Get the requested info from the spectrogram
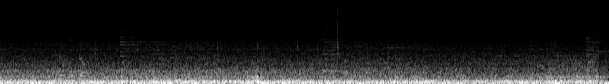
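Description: Steady low road rumble of a car driving at motorway speed, heard from inside the cabin: tyre and engine noise.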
